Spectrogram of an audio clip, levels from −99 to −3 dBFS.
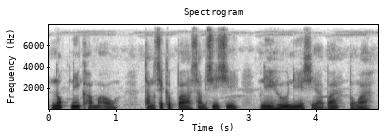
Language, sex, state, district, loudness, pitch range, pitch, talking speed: Garo, male, Meghalaya, West Garo Hills, -20 LUFS, 115-150 Hz, 125 Hz, 95 wpm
